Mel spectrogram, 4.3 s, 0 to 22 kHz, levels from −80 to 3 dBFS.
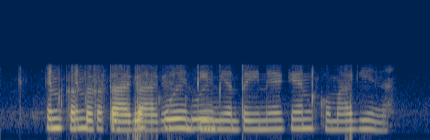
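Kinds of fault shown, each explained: Doubled audio track: a second, slower capture path likely mixed in another copy, so a somewhat quieter, dry duplicate trails about a third of a second behind.
Bit errors on an ADPCM link: flipped bits upset the decoder's step size and prediction, producing pops and rough ringing bursts with brief level jumps.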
